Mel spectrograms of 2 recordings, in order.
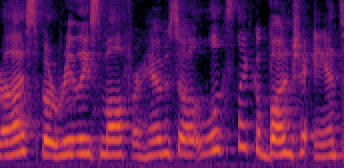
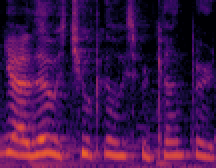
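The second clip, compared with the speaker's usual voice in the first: male character's reply; 2 semitones lower, 6 dB quieter than usual. Retold or imitated. Man answering the girl about the nuke, subdued character voice. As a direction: drop the voice and agree quietly. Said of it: "And he's like".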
